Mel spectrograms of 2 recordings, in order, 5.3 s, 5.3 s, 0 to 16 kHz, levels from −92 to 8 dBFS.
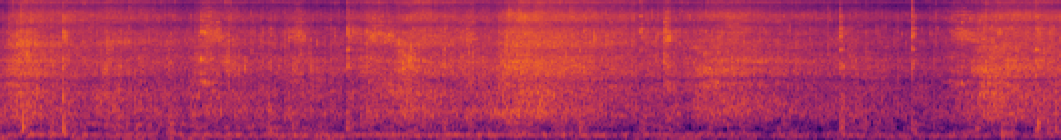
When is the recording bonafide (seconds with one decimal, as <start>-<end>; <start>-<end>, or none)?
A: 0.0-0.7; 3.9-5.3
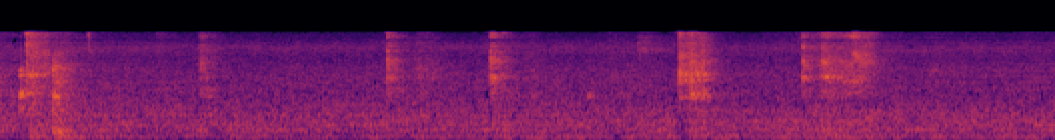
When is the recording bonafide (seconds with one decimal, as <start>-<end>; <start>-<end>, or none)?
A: 0.9-4.1

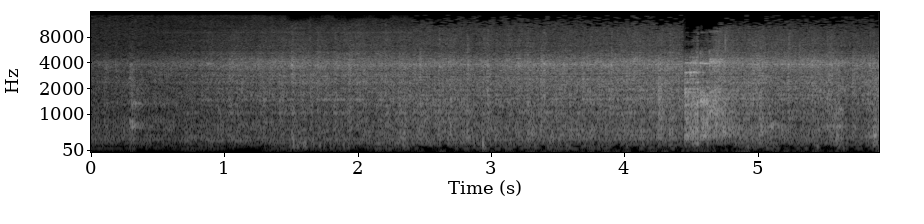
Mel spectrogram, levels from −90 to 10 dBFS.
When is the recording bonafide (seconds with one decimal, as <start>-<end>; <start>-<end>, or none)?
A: 0.0-0.5; 2.4-5.9

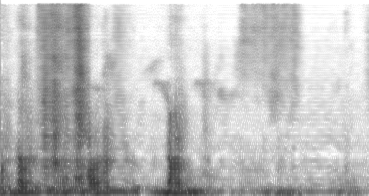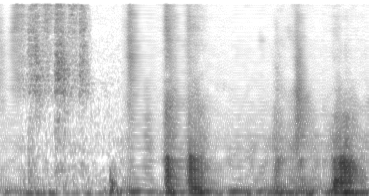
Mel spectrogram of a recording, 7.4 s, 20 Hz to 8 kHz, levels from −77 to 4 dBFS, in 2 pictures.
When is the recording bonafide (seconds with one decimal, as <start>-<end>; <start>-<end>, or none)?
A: 3.9-4.9

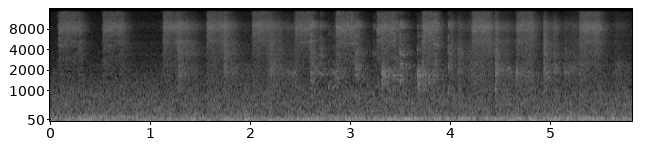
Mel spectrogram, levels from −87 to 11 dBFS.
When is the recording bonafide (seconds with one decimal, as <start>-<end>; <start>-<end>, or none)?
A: 0.0-0.7; 2.5-4.0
